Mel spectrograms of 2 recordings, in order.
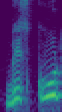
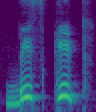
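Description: First: The second syllable sounds like 'koot'. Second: The second syllable sounds like 'kit'. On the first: The speaker calls it wrong. "बिस्कूट नहीं होता" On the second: The speaker calls it right. "तो बिस्किट होता है"

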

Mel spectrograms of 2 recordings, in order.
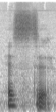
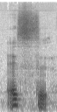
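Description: First: The mouth barely moves, Korean-style. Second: The same.

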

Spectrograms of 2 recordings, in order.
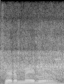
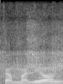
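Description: First: It is said like the Pokémon name Charmeleon. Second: It is said like the Spanish word camaleón. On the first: This is a personal, playful way of saying it. "pero yo le digo Charmeleon, como si fuera un Pokémon" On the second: This is the proper way to pronounce it. "se pronuncia Camaleón"

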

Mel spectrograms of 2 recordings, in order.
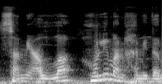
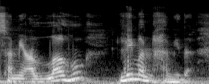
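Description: First: The syllable 'hu' is joined to 'liman'. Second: The syllable 'hu' is joined to 'Allah'. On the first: The speaker calls it wrong. "এটা সামি আল্লাহ হুলিমান হামিদা নয়" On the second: The speaker calls it right. "বরং সামি আল্লাহু লিমান হামিদা"

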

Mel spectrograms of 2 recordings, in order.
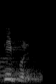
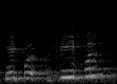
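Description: First: The word begins with a p sound. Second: The word begins with an f sound. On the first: The speaker calls it right. "but people" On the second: The speaker calls it wrong. "We don't say people"

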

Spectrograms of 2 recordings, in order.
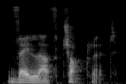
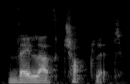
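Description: First: The voice falls at the end on 'chocolate'. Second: The voice falls at the end on 'chocolate'.

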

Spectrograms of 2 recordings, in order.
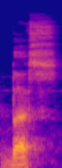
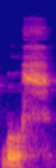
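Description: First: It is said in an American accent. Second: It is said in a Midlands or Yorkshire accent. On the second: "the people in the Midlands, in the United Kingdom, and in Yorkshire"

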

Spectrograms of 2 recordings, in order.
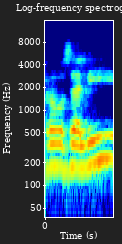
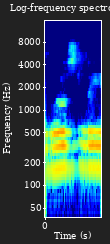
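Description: First: The name is said with a French pronunciation. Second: The name is said with an English pronunciation. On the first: "So what I say in French is I say Rosalie" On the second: "or in English I say just say Rosalie"

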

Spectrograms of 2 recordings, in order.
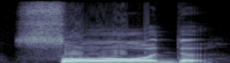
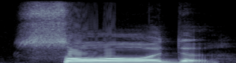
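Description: No difference in how they are said.

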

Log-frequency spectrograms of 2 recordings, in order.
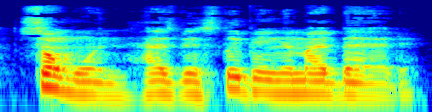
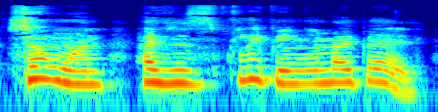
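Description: First: The voice is big and deep. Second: The voice is medium in pitch and size. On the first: "said in his great big voice" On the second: "she said in her middle-sized voice"

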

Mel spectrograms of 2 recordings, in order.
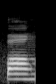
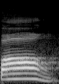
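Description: First: The syllable is said on a high tone. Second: The syllable is said on a falling tone. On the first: "ไม้ตรี" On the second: "ไม้โท"

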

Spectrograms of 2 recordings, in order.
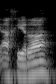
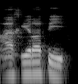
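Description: First: The word ends with a final 'h' sound. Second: The word ends with a 'ti' sound. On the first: The reader pauses at this word. "Kalau kita berhenti akhirah" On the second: The reader joins it to the next word. "kita sambung akhirati"

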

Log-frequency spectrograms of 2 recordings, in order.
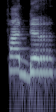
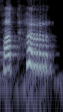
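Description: First: The middle consonant is a voiced 'dh' sound. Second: The middle consonant is not a 'dh' sound. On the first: The speaker calls it right. "dia dibaca father karena konsonannya beda" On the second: The speaker calls it wrong. "dia nggak dibaca father"

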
